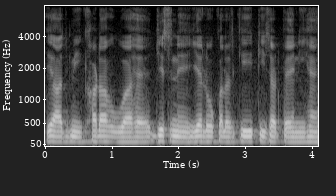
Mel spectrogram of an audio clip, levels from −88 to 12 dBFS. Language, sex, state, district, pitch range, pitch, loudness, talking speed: Hindi, male, Delhi, New Delhi, 105-110 Hz, 105 Hz, -14 LUFS, 175 wpm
